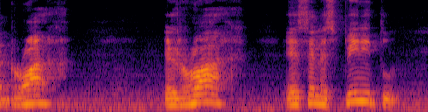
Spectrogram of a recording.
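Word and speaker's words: רוח: escucha, el término espíritu viene de una palabra hebrea que se pronuncia ruach.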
